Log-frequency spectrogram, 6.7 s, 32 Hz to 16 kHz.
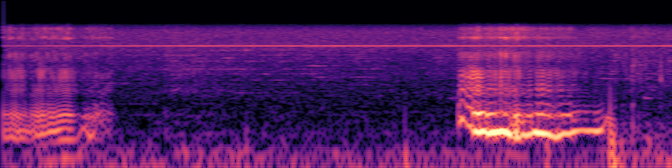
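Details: A sleeping female pet, almost 7 months old, snores loudly: two low, rattling snores on breathing in with quieter breathing between and faint room noise. She also chews in her sleep.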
